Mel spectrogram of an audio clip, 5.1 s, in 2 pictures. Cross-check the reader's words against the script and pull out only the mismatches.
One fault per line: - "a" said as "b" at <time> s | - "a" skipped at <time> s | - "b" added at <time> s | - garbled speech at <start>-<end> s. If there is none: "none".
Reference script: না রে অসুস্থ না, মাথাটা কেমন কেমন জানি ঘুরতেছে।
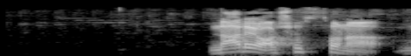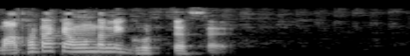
- "কেমন" skipped at 3.1 s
